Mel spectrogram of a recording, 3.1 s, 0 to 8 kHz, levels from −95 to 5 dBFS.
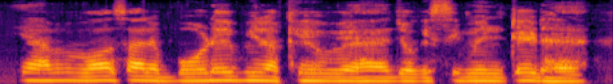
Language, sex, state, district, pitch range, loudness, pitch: Hindi, male, Jharkhand, Garhwa, 130-140 Hz, -15 LUFS, 135 Hz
